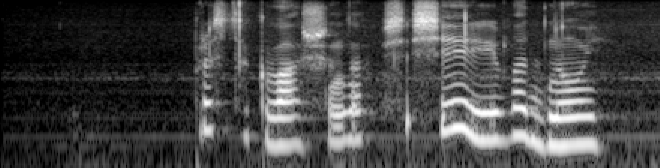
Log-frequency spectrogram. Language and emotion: Russian, sad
